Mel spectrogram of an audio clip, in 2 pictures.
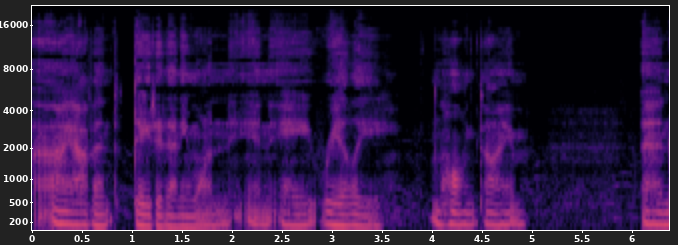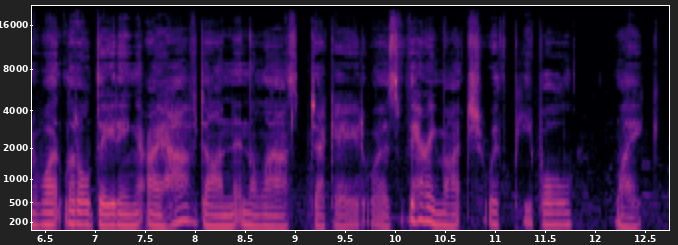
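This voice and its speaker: A woman plays a tender female vampire opening up to a date in an intimate ASMR roleplay. The voice is lowish, breathy and creaky, often dropping to a whisper. The delivery is earnest and gentle, with hesitant pauses. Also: full character voice.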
